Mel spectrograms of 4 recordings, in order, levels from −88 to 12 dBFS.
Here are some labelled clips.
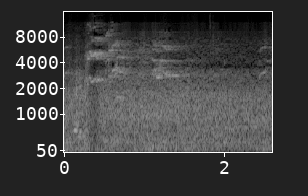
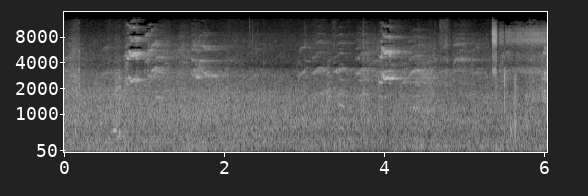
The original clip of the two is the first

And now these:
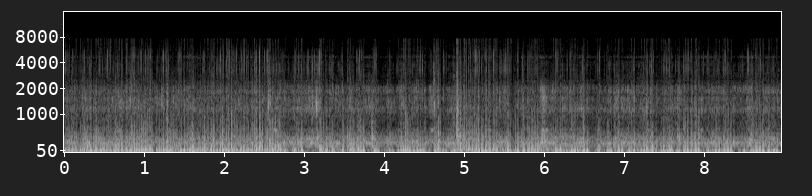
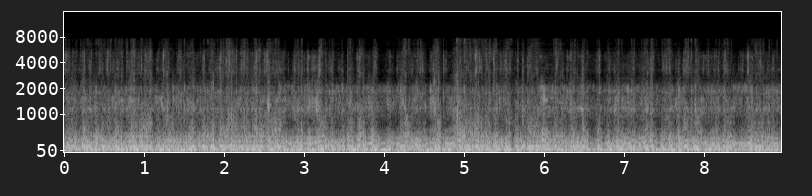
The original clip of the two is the first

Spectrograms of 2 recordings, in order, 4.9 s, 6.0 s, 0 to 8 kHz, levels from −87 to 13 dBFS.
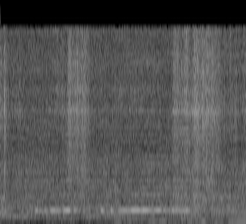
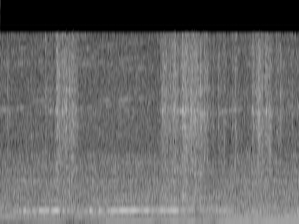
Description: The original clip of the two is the second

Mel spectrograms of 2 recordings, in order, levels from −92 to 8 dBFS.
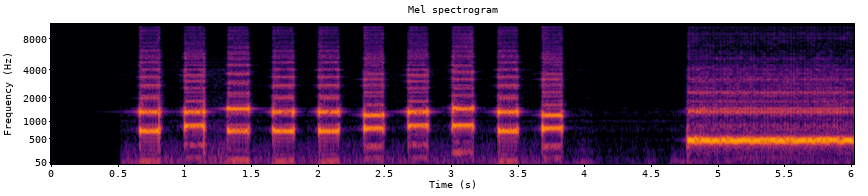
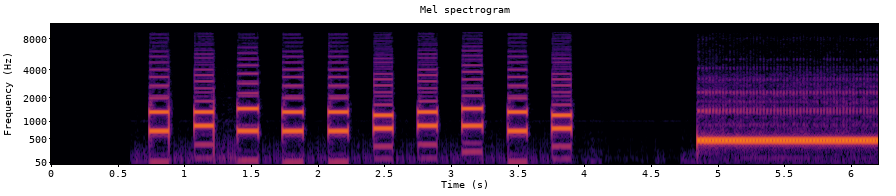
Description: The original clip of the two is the second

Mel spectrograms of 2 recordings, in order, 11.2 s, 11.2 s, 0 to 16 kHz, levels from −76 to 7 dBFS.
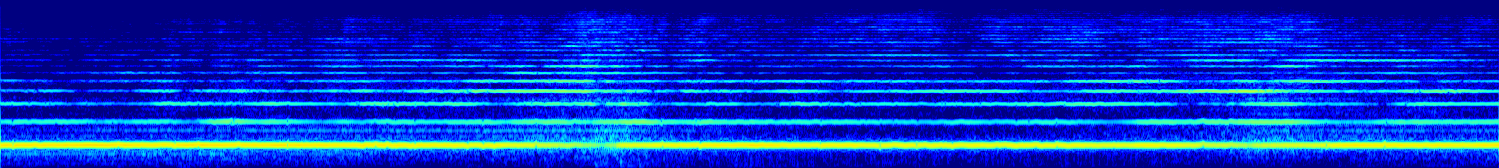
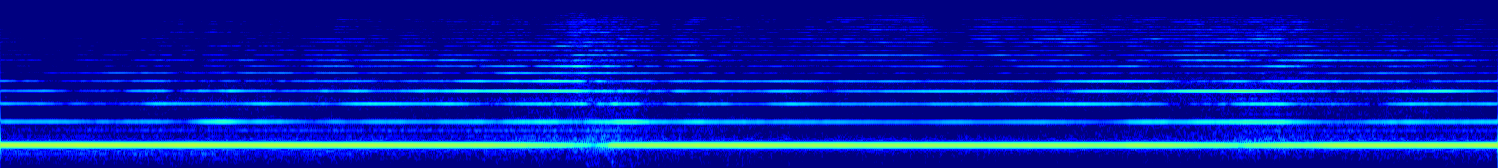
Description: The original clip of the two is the second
